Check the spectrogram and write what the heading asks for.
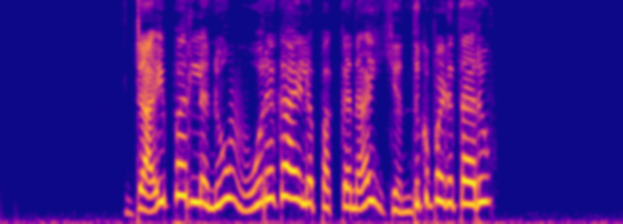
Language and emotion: Telugu, disgusted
